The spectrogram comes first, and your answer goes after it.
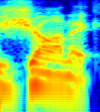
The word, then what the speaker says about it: Canik: Kanak and I said I know people get really butthurt about me saying Kanak I know it's supposed to be shaanak it's a C don't spell it with a see here in America and expect me to use a J that's not the way this works I speak English I don't care it's a canik tp9 get over it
